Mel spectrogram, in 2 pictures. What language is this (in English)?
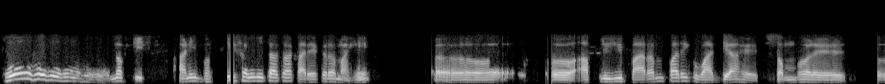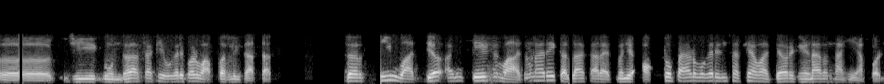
Marathi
